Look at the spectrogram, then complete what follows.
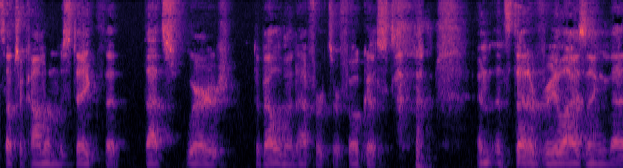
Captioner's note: laughs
